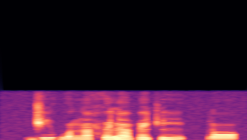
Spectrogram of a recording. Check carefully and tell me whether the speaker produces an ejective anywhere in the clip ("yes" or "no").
no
